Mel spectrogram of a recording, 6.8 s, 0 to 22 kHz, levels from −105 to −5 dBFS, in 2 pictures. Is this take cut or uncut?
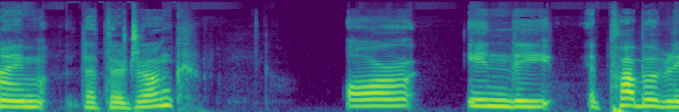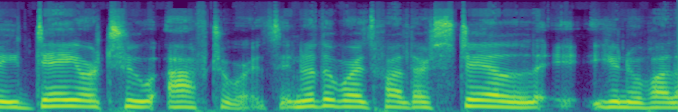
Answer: uncut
